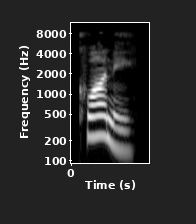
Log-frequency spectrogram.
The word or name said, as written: quany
